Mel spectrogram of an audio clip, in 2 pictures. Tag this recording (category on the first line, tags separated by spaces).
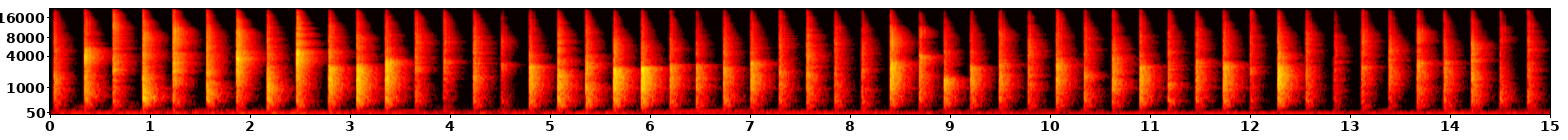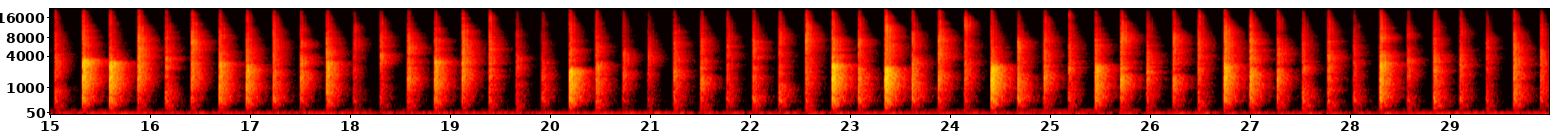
Sound effects > Human sounds and actions
Applaud Applauding Applause AV2 clap clapping FR-AV2 individual indoor NT5 person Rode solo Solo-crowd Tascam XY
